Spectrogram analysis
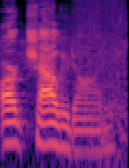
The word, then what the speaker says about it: Archaludon: And I think that I would argue archaludon because it's about a bridge and a bridge includes arches.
